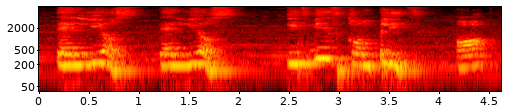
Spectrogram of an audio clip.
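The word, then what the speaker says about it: teleios: It is pronounced telios.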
